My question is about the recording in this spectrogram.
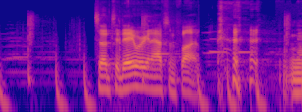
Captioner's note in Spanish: risas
